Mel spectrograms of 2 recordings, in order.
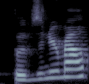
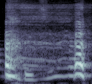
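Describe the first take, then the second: First: Higher, puzzled rising question; incredulous question. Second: Much higher and louder, a squealing repeat; shrieked disbelief. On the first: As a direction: ask it in mock disbelief. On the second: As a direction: shriek the echo in mock outrage. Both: Retold or imitated. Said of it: "I wish my babies had boob".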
